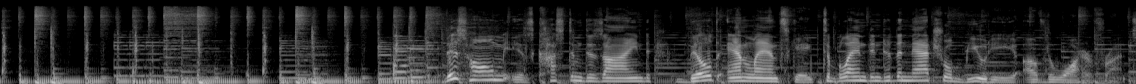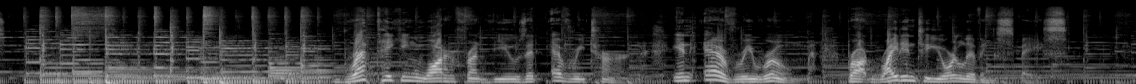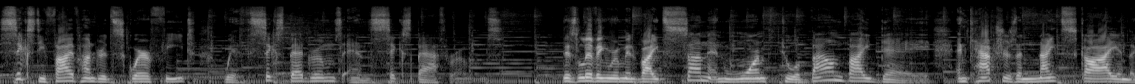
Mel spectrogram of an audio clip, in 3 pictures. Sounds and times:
Music: 0.0 - 34.0
Speech: 4.5 - 11.4, 14.7 - 22.0, 22.7 - 27.8, 28.4 - 34.0.

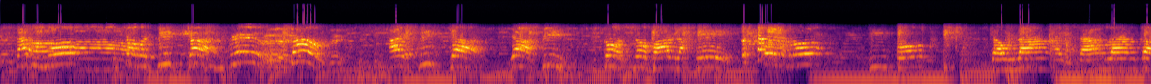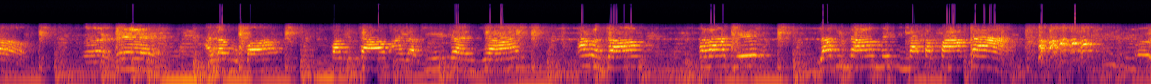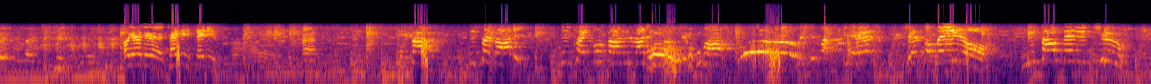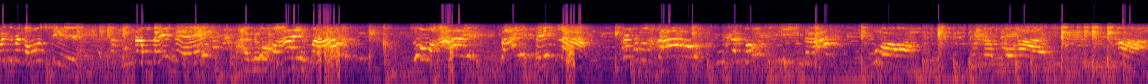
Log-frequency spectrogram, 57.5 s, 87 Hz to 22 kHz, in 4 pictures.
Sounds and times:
Music: 0.0 - 57.5
Inside, large room or hall: 30.6 - 57.5.

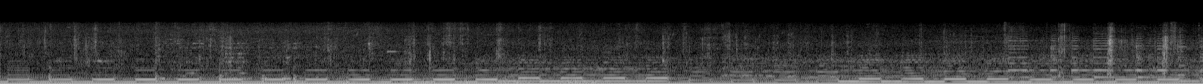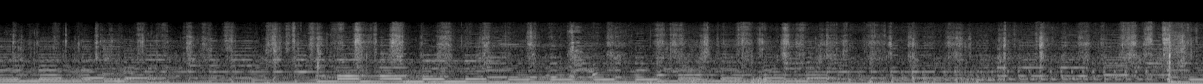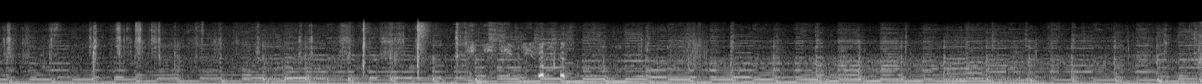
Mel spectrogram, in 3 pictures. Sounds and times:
Techno: 0.0 - 36.0.

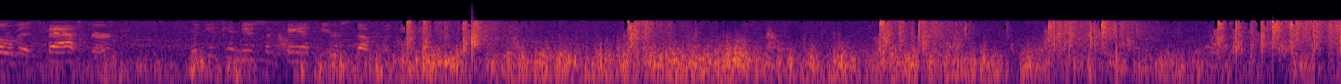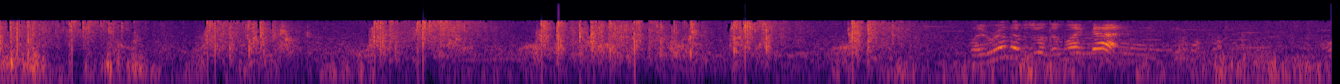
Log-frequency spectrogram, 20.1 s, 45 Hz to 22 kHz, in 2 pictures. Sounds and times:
Whip: 3.0 - 3.9, 4.7 - 5.1, 6.6 - 17.0.

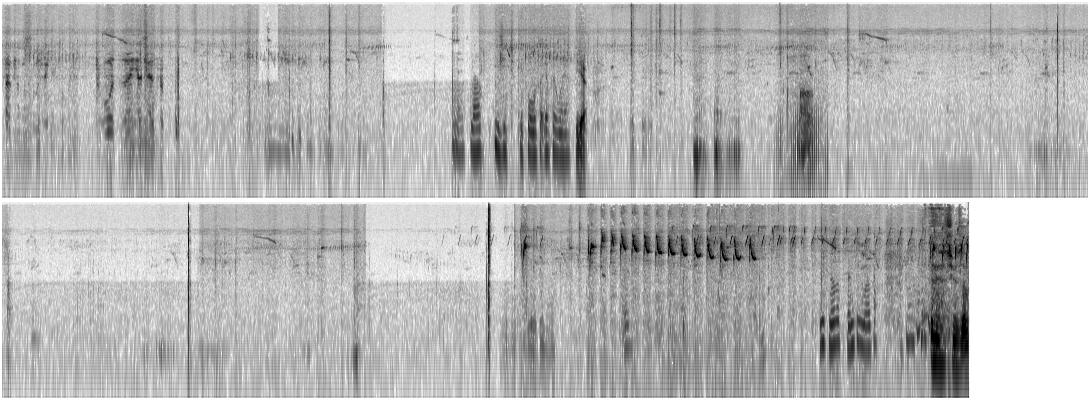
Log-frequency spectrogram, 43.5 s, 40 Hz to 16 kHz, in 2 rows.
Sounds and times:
Chirp, tweet: 0.0 - 7.8, 8.6 - 24.0, 24.6 - 41.0
Outside, rural or natural: 0.0 - 41.1.

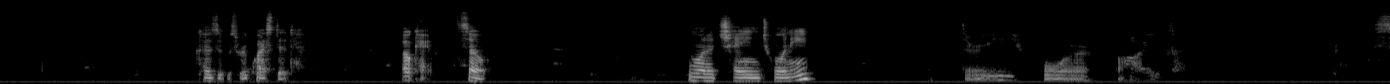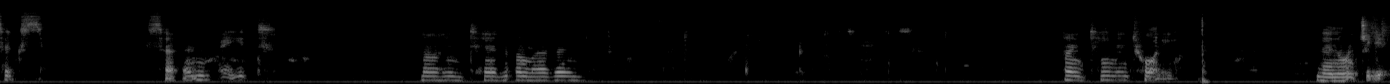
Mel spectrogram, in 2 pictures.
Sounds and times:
Inside, small room: 0.0 - 27.8
Speech: 2.0 - 3.0, 4.0 - 4.9, 6.9 - 8.2, 9.6 - 11.8, 13.8 - 14.3, 15.4 - 16.7, 18.1 - 19.8, 24.6 - 25.7, 27.0 - 27.8.

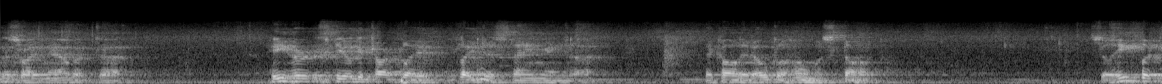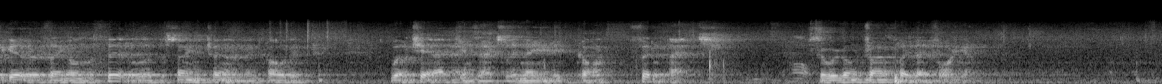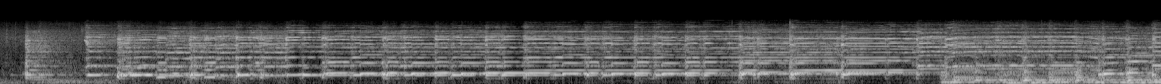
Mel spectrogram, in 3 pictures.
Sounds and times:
Violin, fiddle: 23.5 - 34.8.

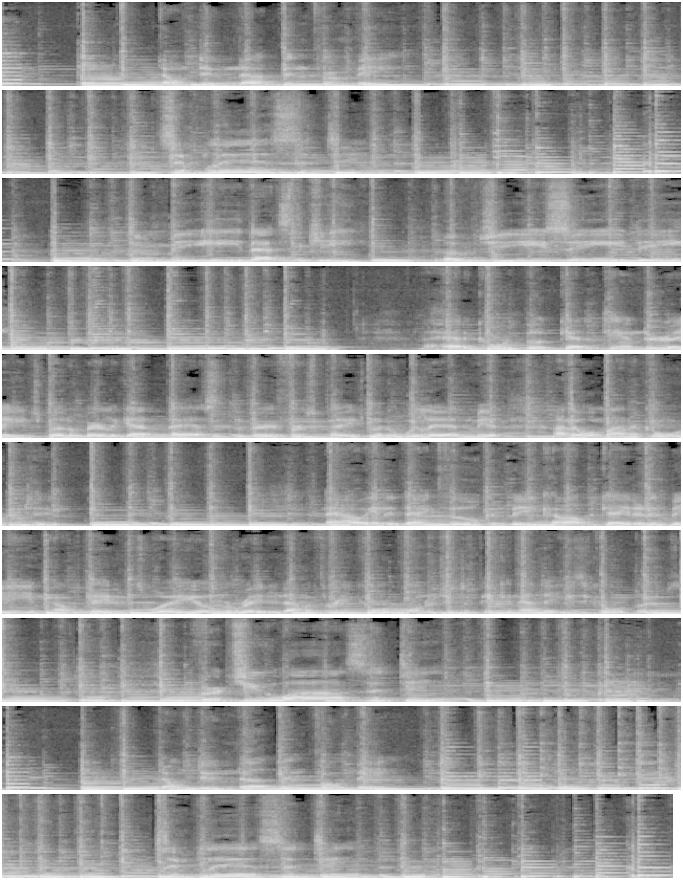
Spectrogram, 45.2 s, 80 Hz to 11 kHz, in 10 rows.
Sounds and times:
Inside, small room: 0.0 - 45.2
Ukulele: 0.0 - 45.2.

